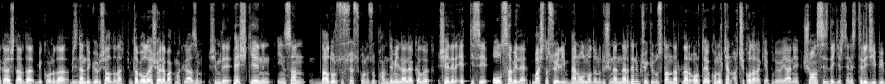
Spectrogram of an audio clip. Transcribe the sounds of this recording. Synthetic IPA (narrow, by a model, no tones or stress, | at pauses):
ɾkʰad̪aʃlˠaɾd̪abikʰo̞nud̪abizd̪ænd̪ɛɟø̞ɾyʃalˠd̪ɯlˠaɾ̥ʃimd̪it̪ʰabio̞lˠajaʃø̞jlʲɛbakmaklʲaːzɯmʃimd̪ɪbɛʃcʰenininsand̪aːd̪o̞ːɾususø̞skʰo̞nus̬upʰand̪e̞mijlʲɛːlʲaːkʰalˠɯʃe̞jlʲe̞ɾiʔɛt̪̚cʰisio̞lˠsabilʲɛbaʃt̪ʰasø̞jlʲejimbæno̞lˠmad̪ɯːnɯd̪yʃynænlʲæɾd̪enimt͡ʃʰyɲcʰybust̪ʰand̪aɾt̪lˠaɾo̞ɾt̪ʰajakʰo̞nuɾcʰæna̰t͡ʃʰɯko̞lˠaɾakjapʰɯlˠɯjo̞jaːnɪʃuansizd̪ɛɟiɾse̞niz̥t̪ʰɾid͡ʒipi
